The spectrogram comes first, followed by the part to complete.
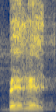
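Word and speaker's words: ברית: l'alliance dans son origine, le mot hébreu qui traduit alliance c'est le mot qu'on appelle beret. Ça s'écrit comme ça comme berit mais ça se lit beret.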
